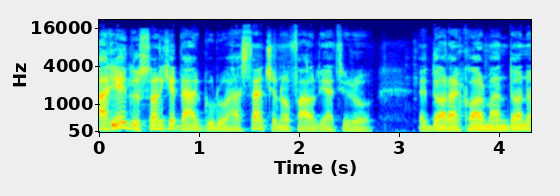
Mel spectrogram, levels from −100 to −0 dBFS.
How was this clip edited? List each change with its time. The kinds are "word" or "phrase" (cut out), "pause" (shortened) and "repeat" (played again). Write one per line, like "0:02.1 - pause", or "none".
none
